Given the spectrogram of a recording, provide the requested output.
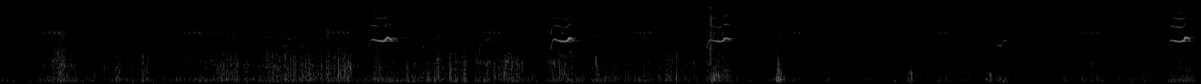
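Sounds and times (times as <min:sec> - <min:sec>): squeaky bird calls: 0:03.7 - 0:04.1, 0:05.5 - 0:05.9, 0:07.0 - 0:07.4, 0:11.6 - 0:12.0.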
